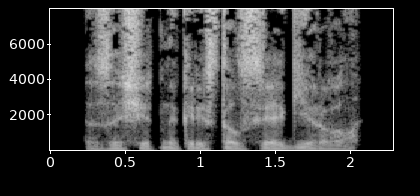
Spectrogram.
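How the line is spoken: Whispered. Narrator (Russian): прошептала она

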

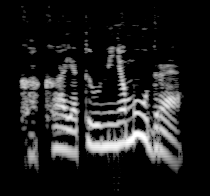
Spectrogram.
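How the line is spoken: Hot breathy whisper. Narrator (Russian): жарко выдохнул он в смуглое ушко

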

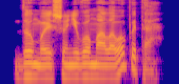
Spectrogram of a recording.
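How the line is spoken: Annoyed sigh, pause, question. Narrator (Russian): Парень с досадой вздохнул, выдержал паузу в несколько секунд и спросил

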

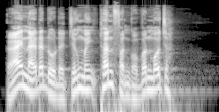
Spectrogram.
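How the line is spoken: Cold. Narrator (Vietnamese): Vân Thiên Nhạc ... chàng lạnh lùng nói

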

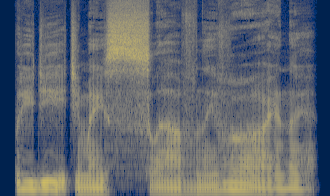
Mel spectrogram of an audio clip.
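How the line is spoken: Sepulchral voice. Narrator (Russian): Загробным голосом сказал он

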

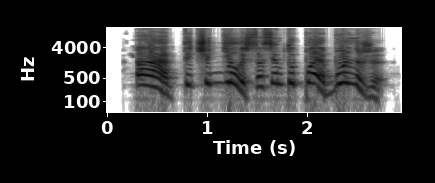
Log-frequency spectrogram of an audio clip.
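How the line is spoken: Furious yell. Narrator (Russian): разъяренно завопил Савант

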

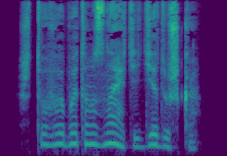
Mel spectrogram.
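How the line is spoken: Whisper. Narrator (Russian): прошептала она

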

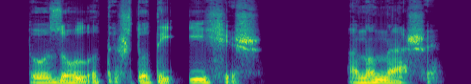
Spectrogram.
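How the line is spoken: Sighing, patient, as to slow listener. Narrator (Russian): вздохнув, словно беседуя с непонятливым, сказал Мамон

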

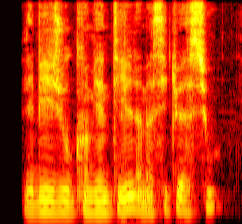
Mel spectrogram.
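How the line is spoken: Said sadly. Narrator (French): lui dit-elle tristement

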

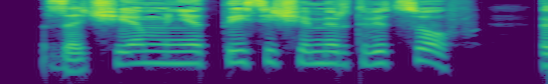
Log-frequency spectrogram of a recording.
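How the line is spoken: Growling. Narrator (Russian): рычал Исмарис

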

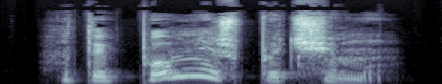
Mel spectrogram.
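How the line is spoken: Sad question. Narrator (Russian): посмотрел печально и спросил

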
